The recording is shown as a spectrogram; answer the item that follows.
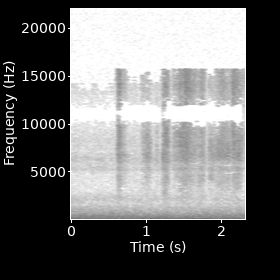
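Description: Faint rustling of a linen cross-stitch piece held up in the hands, with a few soft scratchy touches over a low, steady room hum.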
